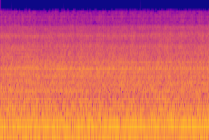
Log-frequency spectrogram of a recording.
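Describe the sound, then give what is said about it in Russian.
An armored military vehicle engine idles steadily before soldiers drive out to a frontline position a few kilometres from the enemy, a deep continuous rumble with vibrating low tones and no speech over it. “Сподіваємось на те, що наша броня витримає, цукорок щось підкаже, так що з Богом, виїжджаємо на позицію.”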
